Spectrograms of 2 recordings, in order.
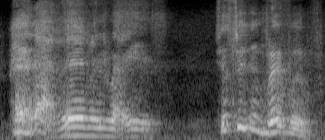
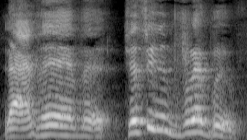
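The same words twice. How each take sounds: First: Hammed-up sneer at her rival's voice; mocking rombière voice. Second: Slow, mild mock of a stuck-up old biddy; voix de rombière moqueuse, à peine appuyée. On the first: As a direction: parody of a stuck-up old lady, drawn out. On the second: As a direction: drawl it out like a snooty dowager, lightly. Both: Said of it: "avec sa voix de rombière".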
